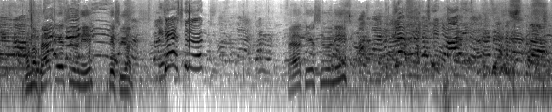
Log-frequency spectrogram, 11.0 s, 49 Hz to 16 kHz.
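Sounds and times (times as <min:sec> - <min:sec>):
children chattering: 0:00.0 - 0:11.0
children shouting excitedly: 0:00.0 - 0:11.0.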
